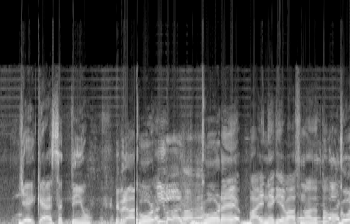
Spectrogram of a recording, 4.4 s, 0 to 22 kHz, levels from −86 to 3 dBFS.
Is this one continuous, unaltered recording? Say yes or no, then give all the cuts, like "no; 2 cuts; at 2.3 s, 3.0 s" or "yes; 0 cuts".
no; 1 cut; at 1.7 s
